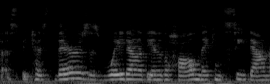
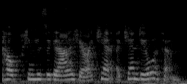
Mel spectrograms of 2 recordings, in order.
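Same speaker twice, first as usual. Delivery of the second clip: ordinary talk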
